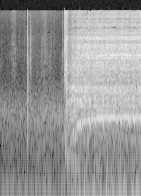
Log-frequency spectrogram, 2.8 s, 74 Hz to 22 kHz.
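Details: Howard Price Maverick 620 (Cub Cadet) utility vehicle in neutral, parking brake on, fed by a temporary electric fuel pump: the starter grinds at a steady four beats a second and the engine catches a couple of times but never runs. Owner suspects a gummed-up carburetor.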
